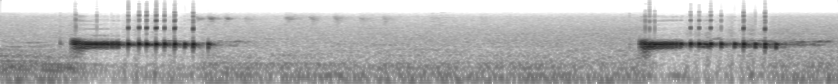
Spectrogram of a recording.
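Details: Zebra dove (local perkutut) singing two phrases about four seconds apart, each opening with a sustained buzzy coo that breaks into a quick series of pulsed notes, over faint background noise.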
